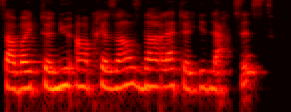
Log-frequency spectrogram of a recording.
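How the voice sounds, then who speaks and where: A woman in a Quebec accent, fairly high in pitch, at a moderate pace with monotone, flat intonation. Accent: Québécois French. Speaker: continuing education coordinator. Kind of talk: information session presentation. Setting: midday meeting with audience. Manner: halting, many fillers.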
